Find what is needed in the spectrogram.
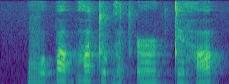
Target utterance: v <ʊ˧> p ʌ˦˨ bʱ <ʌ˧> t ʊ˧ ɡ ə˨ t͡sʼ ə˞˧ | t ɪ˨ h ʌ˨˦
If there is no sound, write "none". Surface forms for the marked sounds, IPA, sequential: ʊ˨, ʌ˧

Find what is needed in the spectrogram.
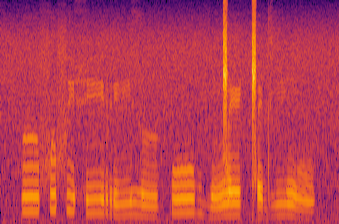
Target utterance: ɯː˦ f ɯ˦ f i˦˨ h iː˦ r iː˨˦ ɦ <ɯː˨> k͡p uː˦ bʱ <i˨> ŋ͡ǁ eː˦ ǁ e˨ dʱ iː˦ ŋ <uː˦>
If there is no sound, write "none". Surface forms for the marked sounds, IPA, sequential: ɯː˨, i˨, uː˨

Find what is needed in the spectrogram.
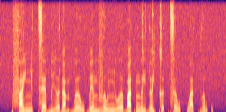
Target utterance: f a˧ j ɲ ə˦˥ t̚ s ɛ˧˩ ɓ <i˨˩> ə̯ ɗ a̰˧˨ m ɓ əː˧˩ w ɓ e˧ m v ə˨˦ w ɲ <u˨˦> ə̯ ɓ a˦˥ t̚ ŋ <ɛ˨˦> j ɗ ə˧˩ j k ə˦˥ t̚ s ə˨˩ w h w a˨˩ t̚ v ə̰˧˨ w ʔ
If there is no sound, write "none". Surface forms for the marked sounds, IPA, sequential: i˨˩, u˨˦, ə˨˦

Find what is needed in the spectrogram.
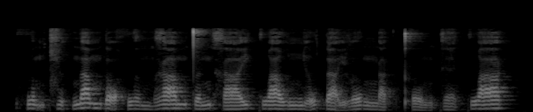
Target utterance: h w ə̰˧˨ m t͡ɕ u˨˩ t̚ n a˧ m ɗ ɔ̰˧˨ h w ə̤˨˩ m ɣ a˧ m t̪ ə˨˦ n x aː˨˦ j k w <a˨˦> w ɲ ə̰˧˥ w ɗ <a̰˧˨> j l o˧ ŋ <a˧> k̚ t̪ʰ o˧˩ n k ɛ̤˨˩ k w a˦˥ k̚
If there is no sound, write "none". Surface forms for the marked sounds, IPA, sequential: a˧, a̰˧˨, a˨˩

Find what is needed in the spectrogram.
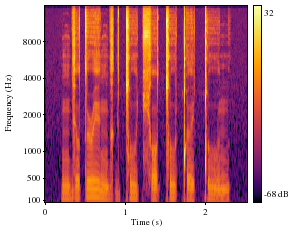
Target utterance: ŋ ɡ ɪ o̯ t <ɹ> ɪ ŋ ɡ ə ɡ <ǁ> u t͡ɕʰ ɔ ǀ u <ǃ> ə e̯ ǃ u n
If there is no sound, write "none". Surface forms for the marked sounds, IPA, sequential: ɹ, ǀ, ǃ

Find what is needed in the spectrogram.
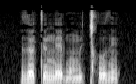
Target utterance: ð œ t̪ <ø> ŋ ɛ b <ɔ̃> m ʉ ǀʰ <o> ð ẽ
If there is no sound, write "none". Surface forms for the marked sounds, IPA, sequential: ø, ɔ̃, o

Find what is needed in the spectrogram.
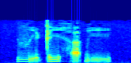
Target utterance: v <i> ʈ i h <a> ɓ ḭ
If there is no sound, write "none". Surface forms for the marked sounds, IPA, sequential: ḭ, a̰

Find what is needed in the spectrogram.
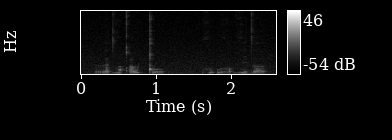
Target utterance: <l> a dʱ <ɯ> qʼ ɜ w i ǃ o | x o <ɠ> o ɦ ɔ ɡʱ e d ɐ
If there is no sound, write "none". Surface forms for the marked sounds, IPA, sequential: r, u, ɓ

